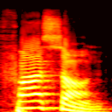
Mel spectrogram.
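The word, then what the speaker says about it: fasten: Rule two, কোনো ওয়ার্ডের শেষে এস টি ই এন একসাথে থাকলে তখন কিন্তু ওই টি লেটারটির উচ্চারণ সাইলেন্ট হবে। যেমন ক্রিসন ক্রিসন, লিসন লিসন, ফাসন ফাসন, চেসন চেসন, হেসন হেসন ইত্যাদি।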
